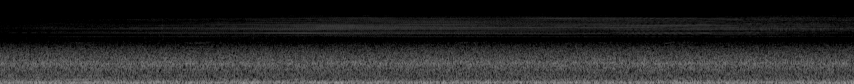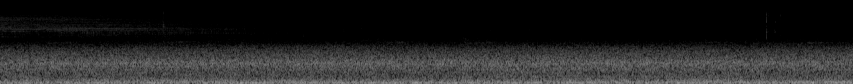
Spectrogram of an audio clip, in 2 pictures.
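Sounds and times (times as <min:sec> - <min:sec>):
high insect buzz: 0:00.0 - 0:11.7
distant road traffic rumble: 0:00.0 - 0:17.0.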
